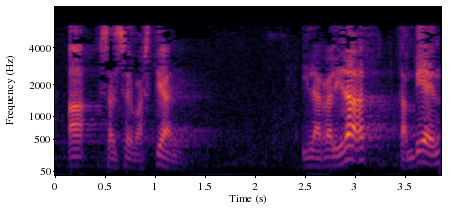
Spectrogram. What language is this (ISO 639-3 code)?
spa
